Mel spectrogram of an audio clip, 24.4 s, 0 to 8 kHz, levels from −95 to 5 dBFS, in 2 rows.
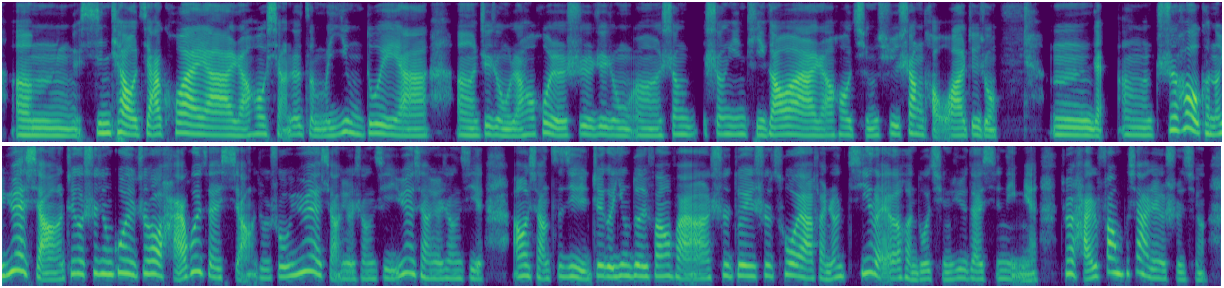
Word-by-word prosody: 嗯， 155 Hz, -2 st, 0 dB
心 205 Hz, 0 st, +1 dB
跳 195 Hz, -5 st, +5 dB
加 170 Hz, +1 st, +3 dB
快 205 Hz, -2 st, +5 dB
呀， 160 Hz, -3 st, +4 dB
然 150 Hz, +1 st, 0 dB
后 185 Hz, 0 st, -2 dB
想 -, -, -1 dB
着 175 Hz, +1 st, -3 dB
怎 165 Hz, -3 st, -6 dB
么 145 Hz, +1 st, -5 dB
应 185 Hz, +3 st, -3 dB
对 195 Hz, -2 st, 0 dB
呀， 150 Hz, -1 st, +1 dB, 0.3 s
嗯， 155 Hz, -2 st, -2 dB
这 180 Hz, +4 st, -3 dB
种。 155 Hz, -3 st, -2 dB
然 145 Hz, +1 st, -1 dB
后 170 Hz, -, -3 dB
或 205 Hz, +1 st, 0 dB
者 155 Hz, -1 st, +1 dB
是 170 Hz, +1 st, -3 dB
这 170 Hz, -1 st, -2 dB
种， 150 Hz, -3 st, -4 dB
呃， 150 Hz, -1 st, -4 dB
声 175 Hz, +1 st, -4 dB
声 180 Hz, -1 st, -3 dB
音 175 Hz, 0 st, -5 dB
提 160 Hz, -2 st, -5 dB
高 165 Hz, +1 st, +4 dB
啊， 165 Hz, -3 st, +5 dB
然 150 Hz, +1 st, -1 dB
后 165 Hz, 0 st, -4 dB
情 150 Hz, 0 st, -2 dB
绪 180 Hz, +3 st, -3 dB
上 185 Hz, -1 st, +2 dB
头 -, -, -4 dB
啊 155 Hz, -1 st, +3 dB
这 165 Hz, +2 st, -4 dB
种。 140 Hz, -3 st, -3 dB, 0.6 s
嗯， 160 Hz, -2 st, +1 dB
然 145 Hz, -, 0 dB, 0.2 s
嗯， 160 Hz, -2 st, -4 dB
之 270 Hz, -, +1 dB
后 310 Hz, +3 st, +7 dB
可 195 Hz, -2 st, -2 dB
能 175 Hz, +5 st, 0 dB
越 325 Hz, +6 st, +5 dB
想， 150 Hz, -, +4 dB
这 275 Hz, -, -5 dB
个 275 Hz, -2 st, 0 dB
事 285 Hz, -, +1 dB
情 265 Hz, -1 st, +2 dB
过 290 Hz, +2 st, +2 dB
去 250 Hz, -, 0 dB
之 275 Hz, +4 st, -2 dB
后 270 Hz, -2 st, +5 dB
还 230 Hz, -, +2 dB
会 320 Hz, +1 st, +2 dB
再 225 Hz, -8 st, -3 dB
想， 190 Hz, -, -2 dB
就 185 Hz, -, -11 dB
是 180 Hz, -, -8 dB
说 210 Hz, +3 st, -1 dB
越 290 Hz, +3 st, +2 dB
想 240 Hz, -, -3 dB
越 165 Hz, -1 st, -4 dB
生 170 Hz, 0 st, -9 dB
气， 175 Hz, 0 st, -6 dB
越 280 Hz, +3 st, -1 dB
想 205 Hz, -8 st, -3 dB
越 170 Hz, -1 st, -5 dB
生 175 Hz, 0 st, -7 dB
气。 175 Hz, 0 st, -7 dB, 0.4 s
然 215 Hz, -, +1 dB
后 230 Hz, -, +3 dB
想 190 Hz, -6 st, -2 dB
自 215 Hz, +5 st, -6 dB
己 205 Hz, -6 st, 0 dB
这 225 Hz, +4 st, -1 dB
个 210 Hz, -, +4 dB
应 225 Hz, +1 st, -1 dB
对 225 Hz, -2 st, +3 dB
方 220 Hz, +1 st, +1 dB
法 195 Hz, -3 st, 0 dB
啊， 180 Hz, -, +2 dB
是 230 Hz, +4 st, -3 dB
对 225 Hz, 0 st, +1 dB
是 225 Hz, 0 st, -3 dB
错 240 Hz, 0 st, -1 dB
呀。 180 Hz, -3 st, +4 dB
反 180 Hz, -4 st, -6 dB
正 200 Hz, +6 st, -3 dB
积 290 Hz, +1 st, -1 dB
累 255 Hz, -, -1 dB
了 175 Hz, +2 st, -1 dB
很 155 Hz, -7 st, -5 dB
多 160 Hz, +1 st, -3 dB
情 155 Hz, -1 st, -4 dB
绪 180 Hz, +1 st, -6 dB
在 165 Hz, -2 st, -4 dB
心 170 Hz, +2 st, -6 dB
里 -, -, -6 dB
面， 140 Hz, +2 st, -6 dB, 0.2 s
就 275 Hz, -, -2 dB
是 -, -, +3 dB
还 -, -, +2 dB
是 210 Hz, -, +2 dB
放 295 Hz, +4 st, +3 dB
不 270 Hz, -, -7 dB
下 275 Hz, -3 st, 0 dB
这 180 Hz, -, -3 dB
个 165 Hz, -, -4 dB
事 155 Hz, -2 st, -6 dB
情。 150 Hz, -2 st, -7 dB
175 Hz, 285 characters per minute, -22 LUFS, 160-220 Hz, 0.6 s, 后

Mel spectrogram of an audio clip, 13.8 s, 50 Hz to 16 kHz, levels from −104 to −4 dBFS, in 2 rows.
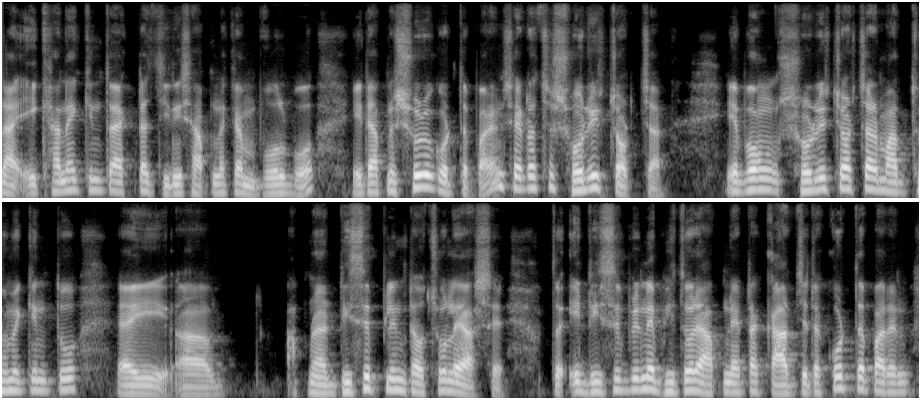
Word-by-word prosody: না 125 Hz, -, +4 dB, 0.2 s
এইখানে 135 Hz, +6 st, -1 dB
কিন্তু 155 Hz, -1 st, -6 dB
একটা 135 Hz, +1 st, -2 dB
জিনিস 120 Hz, +1 st, -2 dB
আপনাকে 125 Hz, +1 st, -5 dB
আমি 105 Hz, -, -2 dB
বলব 115 Hz, -1 st, -1 dB, 0.5 s
এটা -, -, +1 dB
আপনি 140 Hz, -, -4 dB
শুরু 195 Hz, +1 st, +8 dB
করতে -, -, -1 dB
পারেন। -, -, 0 dB
সেটা 180 Hz, 0 st, +2 dB
হচ্ছে 185 Hz, +2 st, -6 dB
শরীরচর্চা। 185 Hz, -, +1 dB, 0.6 s
এবং 155 Hz, +3 st, +4 dB, 0.3 s
শরীরচর্চার 170 Hz, +3 st, +3 dB
মাধ্যমে 135 Hz, +3 st, -1 dB
কিন্তু 150 Hz, +1 st, -3 dB, 0.5 s
এই 110 Hz, 0 st, +3 dB, 0.3 s
আ -, -, +2 dB, 0.8 s
আপনার 120 Hz, -3 st, 0 dB
discipline-টাও 155 Hz, -2 st, +1 dB
চলে 145 Hz, -3 st, +3 dB
আসে। -, -, -6 dB, 0.4 s
তো -, -, -4 dB
এই -, -, +2 dB
discipline-এর 160 Hz, +4 st, +1 dB
ভিতরে 145 Hz, +2 st, +4 dB
আপনি 135 Hz, +3 st, -4 dB
একটা 140 Hz, +2 st, -1 dB
কাজ 115 Hz, 0 st, +6 dB
যেটা 130 Hz, 0 st, -1 dB
করতে 180 Hz, -1 st, +2 dB
পারেন। 130 Hz, -1 st, +2 dB
145 Hz, 155 wpm, -24 LUFS, 130-160 Hz, 0.8 s, শুরু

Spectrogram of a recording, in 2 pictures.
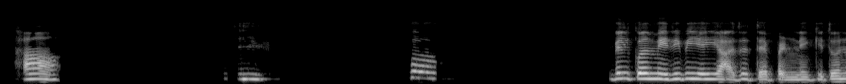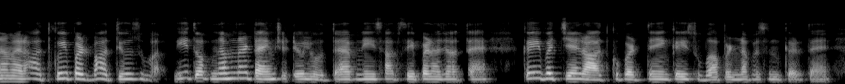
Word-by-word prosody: हाँ। 245 Hz, -2 st, +1 dB, 1.7 s
जी। 245 Hz, 0 st, -4 dB, 1.4 s
हाँ। 295 Hz, -3 st, -2 dB, 1.8 s
बिल्कुल, 260 Hz, +1 st, +5 dB
मेरी 250 Hz, -1 st, +5 dB
भी 260 Hz, +2 st, 0 dB
यही 245 Hz, 0 st, +5 dB
आदत 240 Hz, -1 st, -2 dB
है 120 Hz, -, +2 dB
पढ़ने 115 Hz, +1 st, -1 dB
की 120 Hz, -, -5 dB
तो 130 Hz, +2 st, +1 dB
ना 135 Hz, +1 st, +1 dB
मैं 135 Hz, -1 st, +2 dB
रात 240 Hz, -, -4 dB
को 260 Hz, -, +2 dB
ही 270 Hz, -, +2 dB
पढ़ 245 Hz, -3 st, +4 dB
पाती 235 Hz, -2 st, -1 dB
हूँ 250 Hz, -, +1 dB
सुबह 240 Hz, -3 st, -8 dB, 0.2 s
ये 285 Hz, -, -3 dB
तो -, -, +5 dB
अपना-अपना 260 Hz, +1 st, +1 dB
टाइम 120 Hz, 0 st, +5 dB
शेड्यूल 125 Hz, -1 st, -2 dB
होता 115 Hz, -1 st, -2 dB
है 120 Hz, -, +2 dB
अपने 120 Hz, 0 st, -3 dB
हिसाब 120 Hz, +1 st, -2 dB
से -, -, -3 dB
ही -, -, -3 dB
पढ़ा 125 Hz, -1 st, +2 dB
जाता 120 Hz, 0 st, -4 dB
है। 120 Hz, 0 st, -5 dB, 0.3 s
कई 275 Hz, +1 st, 0 dB
बच्चे 255 Hz, -, +2 dB
रात 110 Hz, -2 st, +4 dB
को -, -, -6 dB
पढ़ते 115 Hz, 0 st, -1 dB
हैं, 120 Hz, -1 st, 0 dB
कई 120 Hz, 0 st, +1 dB
सुबह 115 Hz, -2 st, -2 dB
पढ़ना 115 Hz, 0 st, -3 dB
पसंद 115 Hz, -1 st, -8 dB
करते -, -, -6 dB
हैं, -, -, -8 dB
135 Hz, 165 wpm, -21 LUFS, -, 1.8 s, बिल्कुल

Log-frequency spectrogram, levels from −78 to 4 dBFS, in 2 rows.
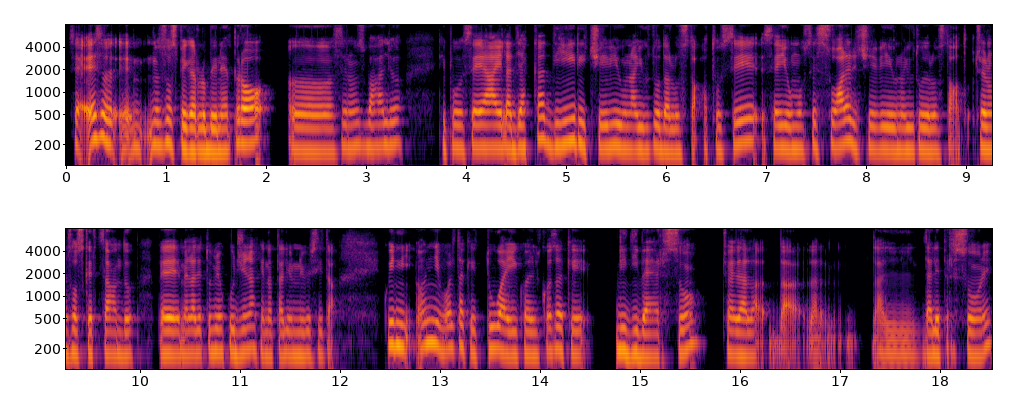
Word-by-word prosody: Cioè, -, -, -1 dB
esso, 240 Hz, -4 st, +5 dB
ehm, 185 Hz, -, -1 dB
non 200 Hz, -, -1 dB
so 205 Hz, +1 st, +1 dB
spiegarlo 170 Hz, -3 st, +5 dB
bene 165 Hz, 0 st, +3 dB
però, 205 Hz, +1 st, +5 dB
uhm, 165 Hz, -1 st, +1 dB
se 165 Hz, +3 st, -6 dB
non 185 Hz, +1 st, -2 dB
sbaglio 195 Hz, +2 st, -3 dB, 0.3 s
tipo 185 Hz, 0 st, -3 dB
se 185 Hz, +1 st, +3 dB
hai 185 Hz, 0 st, +5 dB
l'ADHD 190 Hz, +3 st, +1 dB
ricevi 185 Hz, -2 st, 0 dB
un 175 Hz, -1 st, -1 dB
aiuto 170 Hz, +1 st, 0 dB
dallo 165 Hz, -1 st, 0 dB
Stato, 165 Hz, +1 st, -6 dB
se 200 Hz, +6 st, 0 dB
sei 180 Hz, 0 st, 0 dB
omosessuale 185 Hz, +3 st, +1 dB
ricevi 175 Hz, -3 st, -1 dB
un 170 Hz, 0 st, 0 dB
aiuto 170 Hz, +1 st, -1 dB
dallo 165 Hz, 0 st, +1 dB
Stato. 160 Hz, -, -5 dB
Cioè 180 Hz, -, +1 dB
non 175 Hz, 0 st, +4 dB
sto 180 Hz, -, 0 dB
scherzando, 170 Hz, -1 st, +1 dB, 0.2 s
me 170 Hz, 0 st, +6 dB
me 170 Hz, -, -2 dB
l'ha 175 Hz, -, +2 dB
detto 175 Hz, +1 st, -3 dB
mia 180 Hz, 0 st, 0 dB
cugina 180 Hz, +1 st, -2 dB
che 195 Hz, -, -10 dB
è -, -, -6 dB
andata 165 Hz, -1 st, -4 dB
all'università. 170 Hz, 0 st, -4 dB, 0.4 s
Quindi 220 Hz, -2 st, +1 dB
ogni 230 Hz, +1 st, +1 dB
volta 200 Hz, +2 st, -2 dB
che 175 Hz, -3 st, -7 dB
tu 195 Hz, +2 st, -1 dB
hai 170 Hz, -2 st, +2 dB
qualcosa 175 Hz, +3 st, -2 dB
che 170 Hz, -2 st, -5 dB, 0.2 s
di 190 Hz, -1 st, +1 dB
diverso, 175 Hz, +7 st, -1 dB
cioè 175 Hz, -, -2 dB
dalla 165 Hz, -1 st, 0 dB
da -, -, -5 dB
dal -, -, -7 dB, 0.4 s
dal 85 Hz, -1 st, -6 dB
dalle 165 Hz, -, +1 dB
persone, 175 Hz, +2 st, -2 dB
175 Hz, 195 wpm, -22 LUFS, 170-190 Hz, 0.4 s, me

